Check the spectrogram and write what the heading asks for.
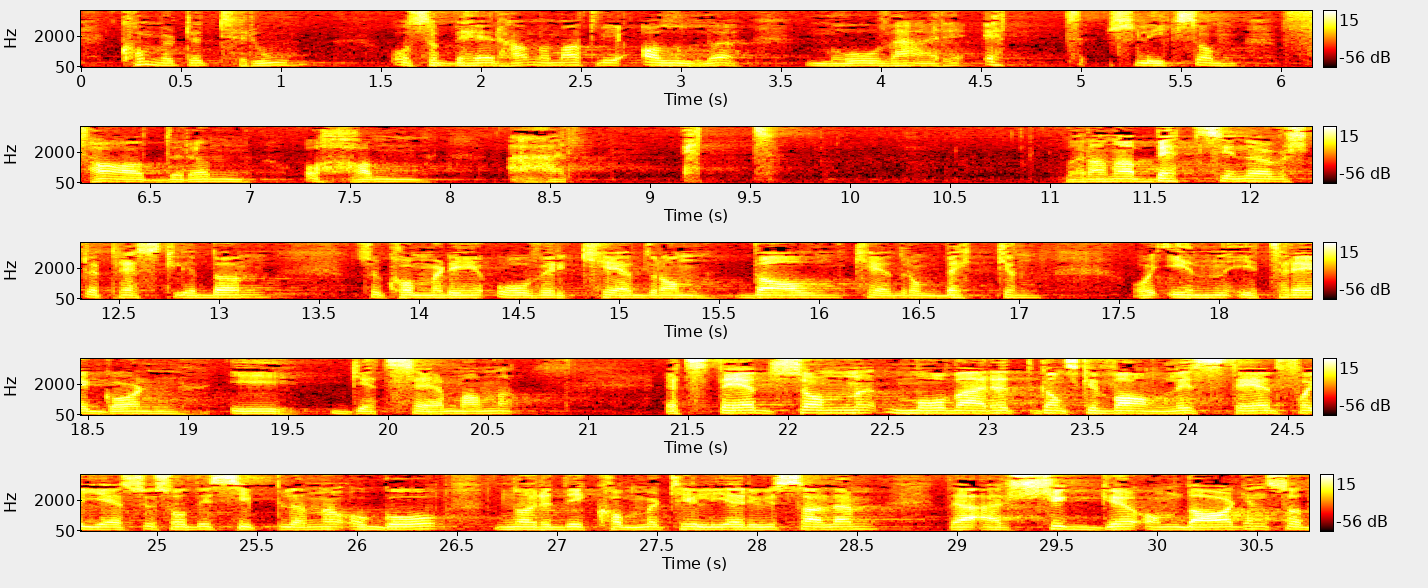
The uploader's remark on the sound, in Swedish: Inspelad i Smyrnakyrkan, Göteborg 2011-04-21.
